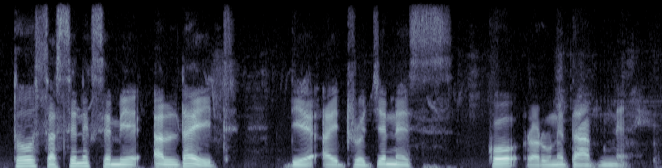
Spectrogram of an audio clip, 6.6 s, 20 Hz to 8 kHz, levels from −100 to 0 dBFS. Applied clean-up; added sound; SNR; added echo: none; none; none; none.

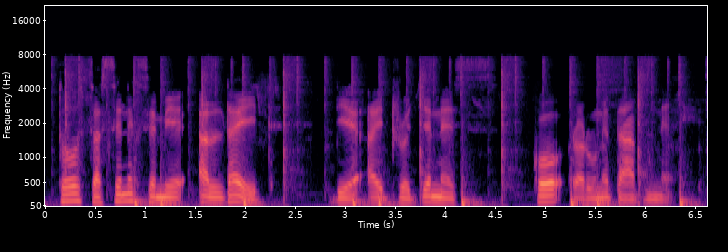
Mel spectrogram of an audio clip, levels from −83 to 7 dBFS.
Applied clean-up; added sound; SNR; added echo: none; Drum kit; 9 dB; none.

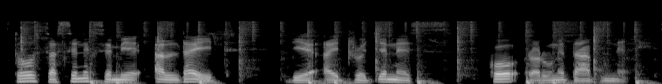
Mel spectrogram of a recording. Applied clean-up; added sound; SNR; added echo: classical method Wiener filter.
